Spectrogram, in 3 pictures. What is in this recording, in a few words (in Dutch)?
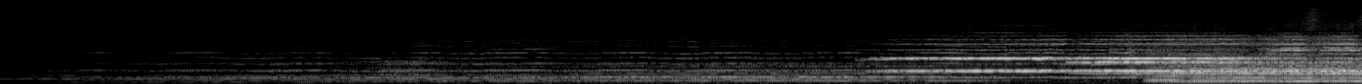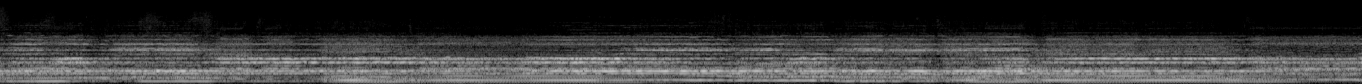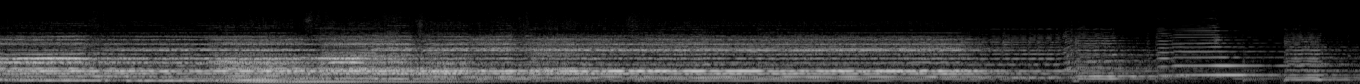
Stabat Mater cello en koor; Knut Nystedt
